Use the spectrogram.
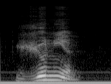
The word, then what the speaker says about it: union: Next word is union. Again, the pronunciation is starting as U-nion, so it's starting with U, so a union.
